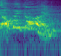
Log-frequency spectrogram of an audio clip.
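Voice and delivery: sudden thrilled gasp of memory; excited realization. Retold or imitated. Hungover host recalling a food discovery, excitedly. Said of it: "And then I was like".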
